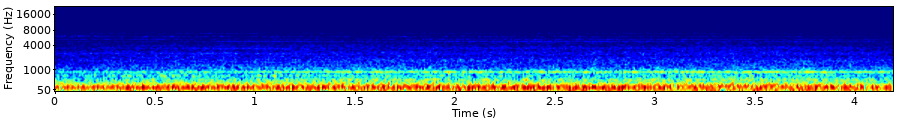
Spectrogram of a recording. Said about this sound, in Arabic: أما هذا صوت ماكينات EUV اكستريم Ultraviolet الماكينات القادرة على تصنيع رقائق الفائقة من 7 نانومتر فما أقل 5 4 3 2 هذه ليست لدى الصين لكنها لديها كيف؟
